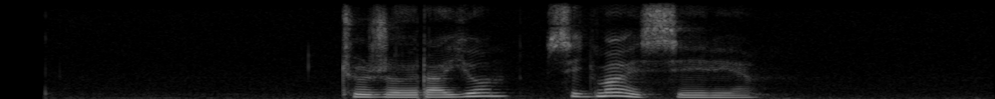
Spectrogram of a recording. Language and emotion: Russian, neutral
